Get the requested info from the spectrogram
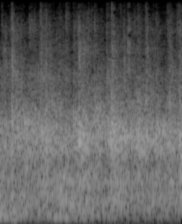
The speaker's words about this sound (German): Kann ich meinen Amen hören? Kann ich meinen Applaus für unseren Jesus hören,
